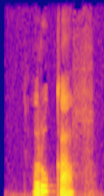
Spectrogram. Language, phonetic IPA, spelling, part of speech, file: Russian, [rʊˈkaf], рукав, noun, Ru-рукав.ogg
- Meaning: 1. sleeve 2. distributary 3. hose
